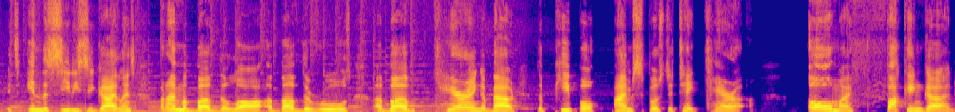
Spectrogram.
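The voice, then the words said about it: Annoyed, exasperated ranting. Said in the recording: “I sound annoyed? ... You do sound annoyed.”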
